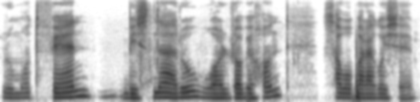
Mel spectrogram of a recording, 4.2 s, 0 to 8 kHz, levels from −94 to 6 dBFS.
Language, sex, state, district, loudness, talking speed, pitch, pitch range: Assamese, male, Assam, Kamrup Metropolitan, -19 LUFS, 130 wpm, 140 Hz, 130-150 Hz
